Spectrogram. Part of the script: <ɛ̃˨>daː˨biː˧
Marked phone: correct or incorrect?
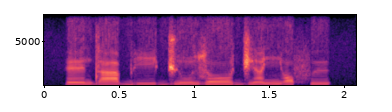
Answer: correct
